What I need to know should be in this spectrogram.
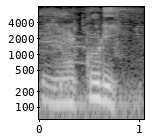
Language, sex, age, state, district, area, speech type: Assamese, male, 60+, Assam, Dibrugarh, rural, read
